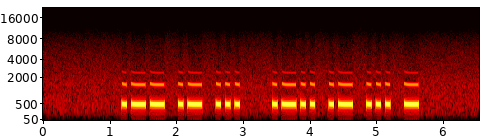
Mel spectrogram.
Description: Morse code, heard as a keyed tone, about 17 wpm, 480 Hz. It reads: WAS LAST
